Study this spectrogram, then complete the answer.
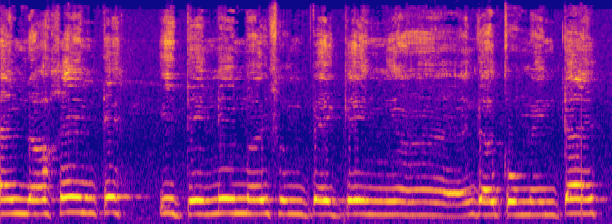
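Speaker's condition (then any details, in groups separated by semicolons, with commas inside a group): Cerebral palsy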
